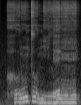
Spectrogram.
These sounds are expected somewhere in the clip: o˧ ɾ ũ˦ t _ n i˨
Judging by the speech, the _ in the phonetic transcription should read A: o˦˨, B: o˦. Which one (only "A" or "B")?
A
